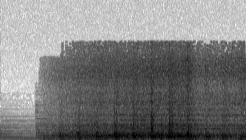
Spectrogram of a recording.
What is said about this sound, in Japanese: しばらくして電車が来た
